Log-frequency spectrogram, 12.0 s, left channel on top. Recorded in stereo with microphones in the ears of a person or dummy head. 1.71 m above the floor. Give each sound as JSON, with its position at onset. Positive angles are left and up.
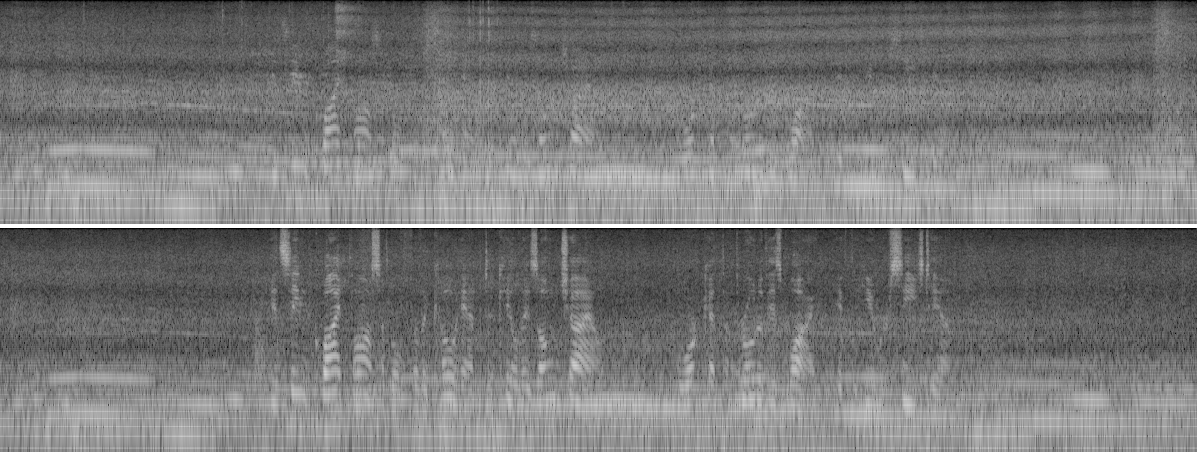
{"t": 0.0, "sound": "a vehicle", "side_deg": 25}
{"t": 2.7, "sound": "a man speaking", "side_deg": -75}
